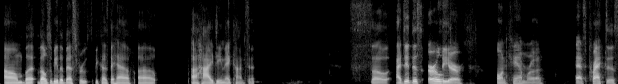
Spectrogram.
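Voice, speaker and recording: A man's voice: lowish voice, clean tone, no echo, studio quality. A man in his forties, a guest scientist, friendly and step by step, walking viewers through a hands-on experiment at home. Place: small home room. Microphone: studio condenser mic with pop filter and headphones.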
